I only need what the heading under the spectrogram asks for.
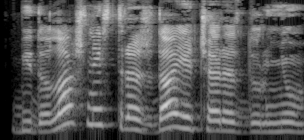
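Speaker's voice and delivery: ordinary delivery, nothing marked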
